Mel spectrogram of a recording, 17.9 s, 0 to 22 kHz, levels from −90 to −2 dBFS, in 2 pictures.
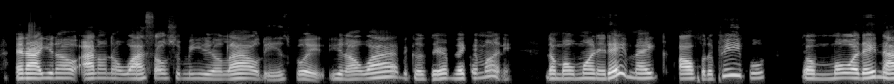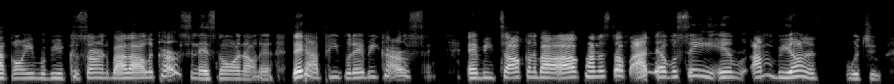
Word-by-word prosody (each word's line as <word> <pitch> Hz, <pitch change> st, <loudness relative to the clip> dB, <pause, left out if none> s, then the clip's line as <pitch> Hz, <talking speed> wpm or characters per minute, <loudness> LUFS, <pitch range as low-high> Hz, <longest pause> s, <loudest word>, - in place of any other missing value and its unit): And 195 Hz, +1 st, +5 dB
I 200 Hz, -1 st, +10 dB
you 205 Hz, +2 st, -1 dB
know, 205 Hz, -2 st, -2 dB
I 190 Hz, -, +6 dB
don't 205 Hz, 0 st, -8 dB
know 195 Hz, -2 st, -7 dB
why 185 Hz, 0 st, +2 dB
social 190 Hz, -2 st, -7 dB
media 185 Hz, -2 st, -6 dB
allowed 180 Hz, +1 st, +1 dB
this, 150 Hz, +4 st, -10 dB
but, 400 Hz, -9 st, -1 dB
you 180 Hz, 0 st, -3 dB
know, 165 Hz, +1 st, -2 dB
why? 225 Hz, +7 st, +3 dB
Because 180 Hz, -5 st, -6 dB
they're 175 Hz, +3 st, +2 dB
making 190 Hz, +2 st, -1 dB
money. 255 Hz, +1 st, -5 dB, 0.3 s
The 185 Hz, -1 st, 0 dB
more 180 Hz, 0 st, 0 dB
money 195 Hz, -1 st, 0 dB
they 200 Hz, -, +7 dB
make 205 Hz, 0 st, -1 dB, 0.2 s
off 190 Hz, +1 st, +5 dB
of -, -, -4 dB
the 175 Hz, -, -4 dB
people, 285 Hz, -9 st, -2 dB, 0.4 s
the 190 Hz, -1 st, +3 dB
more 200 Hz, +4 st, +3 dB
they 210 Hz, +3 st, +7 dB
not 200 Hz, -4 st, +4 dB
gonna 195 Hz, +1 st, -5 dB
even 200 Hz, -1 st, -9 dB
be 200 Hz, +1 st, -6 dB
concerned 215 Hz, +3 st, -6 dB
about 105 Hz, -, +2 dB
all 105 Hz, +1 st, +2 dB
the 230 Hz, -, -2 dB
cursing 275 Hz, -, -4 dB
that's 175 Hz, 0 st, -1 dB
going 180 Hz, -1 st, -5 dB
on 160 Hz, -, -5 dB
there, 160 Hz, -, -9 dB, 0.2 s
they 475 Hz, +2 st, +9 dB
got -, -, -3 dB
people 235 Hz, -4 st, -9 dB
that 220 Hz, +2 st, -3 dB
be 245 Hz, -, -12 dB
cursing, 145 Hz, -, -7 dB, 0.3 s
and 205 Hz, 0 st, 0 dB
be 215 Hz, -1 st, -10 dB
talking 230 Hz, +1 st, 0 dB
about 225 Hz, -2 st, +3 dB
all 225 Hz, +3 st, +6 dB
kind 250 Hz, 0 st, 0 dB
of 260 Hz, -, -4 dB
stuff 285 Hz, -2 st, 0 dB
I've -, -, +3 dB
never 240 Hz, +1 st, -1 dB
seen, 255 Hz, -3 st, -7 dB
and, 230 Hz, -1 st, -1 dB
Imma 255 Hz, +6 st, -2 dB
be 225 Hz, 0 st, +2 dB
honest 235 Hz, -7 st, -2 dB, 0.2 s
with 180 Hz, -1 st, -8 dB
you, 170 Hz, -3 st, -14 dB
200 Hz, 230 wpm, -24 LUFS, 185-230 Hz, 0.4 s, I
